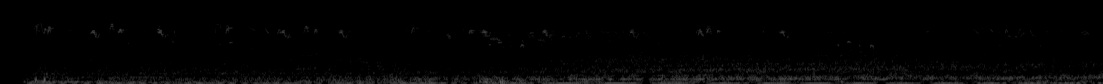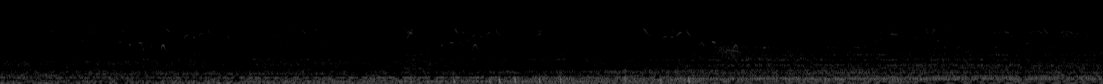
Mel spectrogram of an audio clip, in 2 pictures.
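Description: Faint, rapid, high-pitched chirping of small birds, busiest in the first half, over a low steady background rumble.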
